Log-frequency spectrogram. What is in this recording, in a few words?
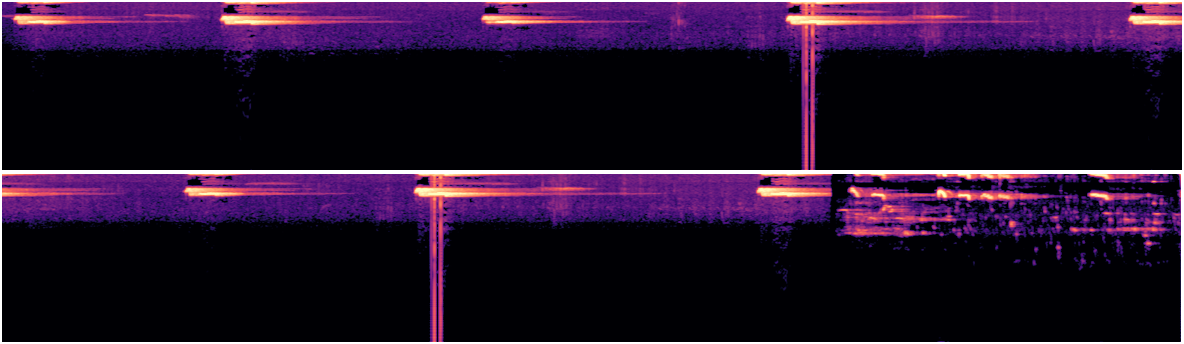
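common kingfisher, Alcedo atthis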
